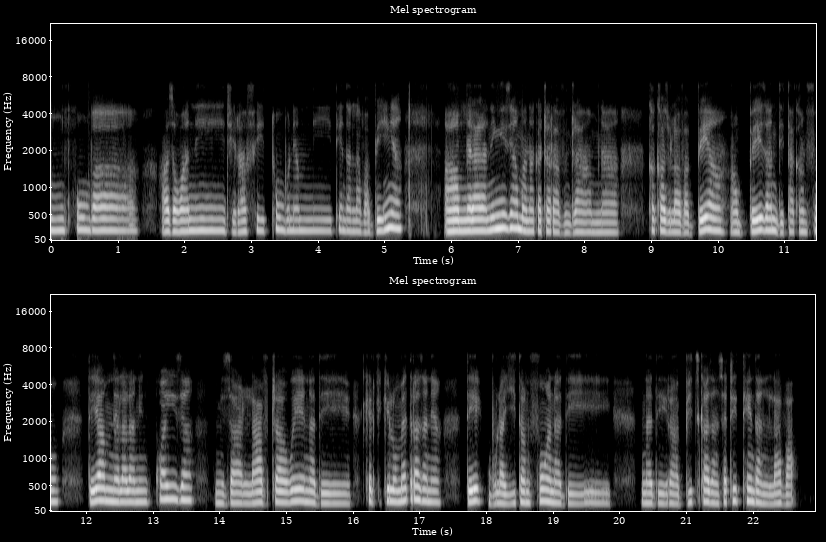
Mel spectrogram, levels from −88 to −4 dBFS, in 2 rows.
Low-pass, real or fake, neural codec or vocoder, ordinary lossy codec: 7.2 kHz; real; none; Opus, 24 kbps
